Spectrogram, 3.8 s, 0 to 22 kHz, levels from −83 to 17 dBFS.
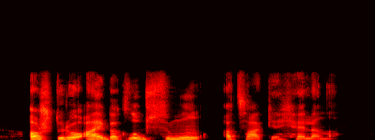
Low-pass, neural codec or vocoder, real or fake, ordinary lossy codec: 10.8 kHz; autoencoder, 48 kHz, 128 numbers a frame, DAC-VAE, trained on Japanese speech; fake; AAC, 64 kbps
